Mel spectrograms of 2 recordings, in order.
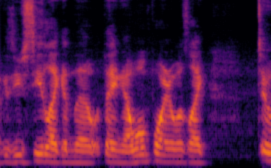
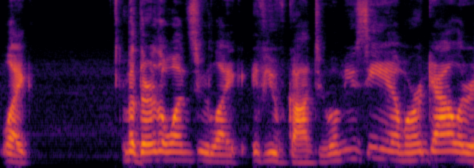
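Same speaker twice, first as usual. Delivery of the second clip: normal talking voice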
